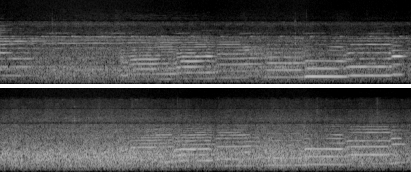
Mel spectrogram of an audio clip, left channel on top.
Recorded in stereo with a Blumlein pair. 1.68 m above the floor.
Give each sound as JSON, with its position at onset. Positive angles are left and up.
{"t": 1.2, "sound": "a trumpet", "azimuth_deg": -70, "distance_m": 4.0}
